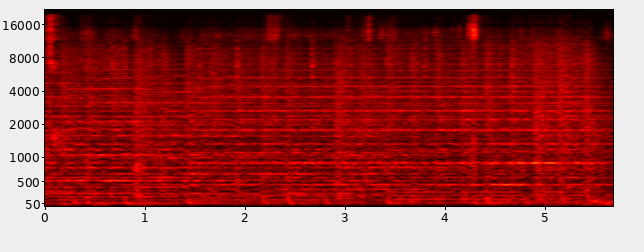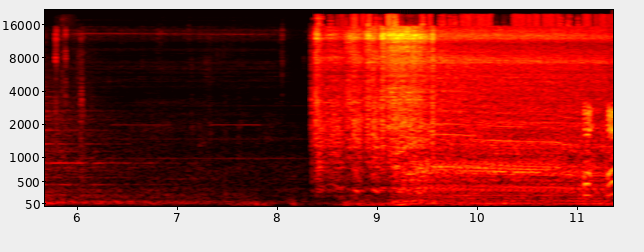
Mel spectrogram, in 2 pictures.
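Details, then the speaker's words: 2006 Subaru Impreza WRX after replacing bad serpentine belt tensioner: engine catches cleanly after short crank and settles to even idle with no squeal or chirp from the belt side; noise fixed. "hey sound like that I think we fixed it so turns out bad tensioner made motor sound"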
